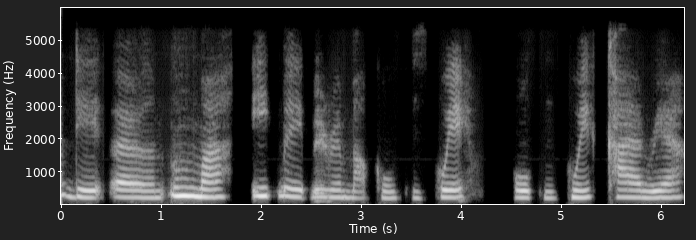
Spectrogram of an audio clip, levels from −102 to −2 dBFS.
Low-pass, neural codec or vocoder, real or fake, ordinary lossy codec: 5.4 kHz; codec, 16 kHz, 0.5 kbps, X-Codec, HuBERT features, trained on LibriSpeech; fake; none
